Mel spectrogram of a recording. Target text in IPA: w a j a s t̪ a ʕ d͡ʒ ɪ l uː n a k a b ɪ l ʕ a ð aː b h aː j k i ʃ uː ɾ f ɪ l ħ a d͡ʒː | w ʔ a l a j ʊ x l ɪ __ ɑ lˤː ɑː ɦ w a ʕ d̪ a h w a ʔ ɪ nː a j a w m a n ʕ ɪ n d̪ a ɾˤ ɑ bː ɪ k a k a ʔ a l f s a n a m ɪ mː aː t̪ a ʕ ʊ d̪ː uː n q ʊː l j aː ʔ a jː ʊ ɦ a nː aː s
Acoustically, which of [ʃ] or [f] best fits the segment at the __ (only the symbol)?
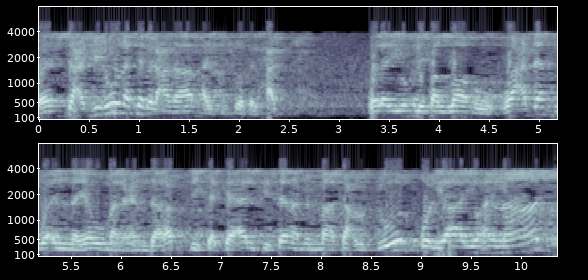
f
